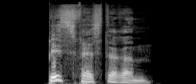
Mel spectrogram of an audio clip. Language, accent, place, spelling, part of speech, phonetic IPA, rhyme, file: German, Germany, Berlin, bissfesterem, adjective, [ˈbɪsˌfɛstəʁəm], -ɪsfɛstəʁəm, De-bissfesterem.ogg
- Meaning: strong dative masculine/neuter singular comparative degree of bissfest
